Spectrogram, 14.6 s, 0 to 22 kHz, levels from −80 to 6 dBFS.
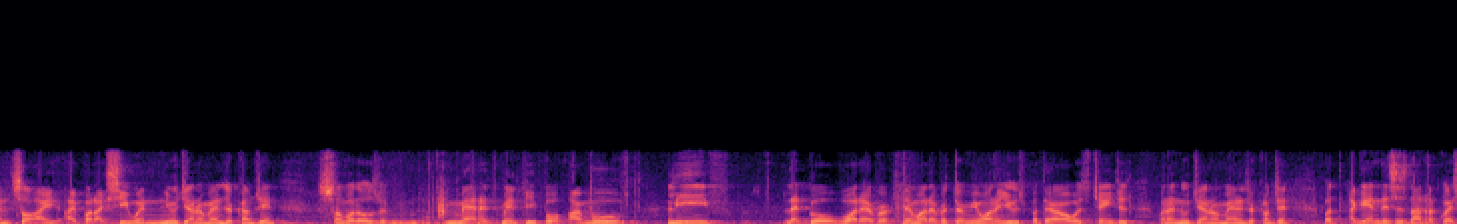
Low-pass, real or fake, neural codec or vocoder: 7.2 kHz; real; none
